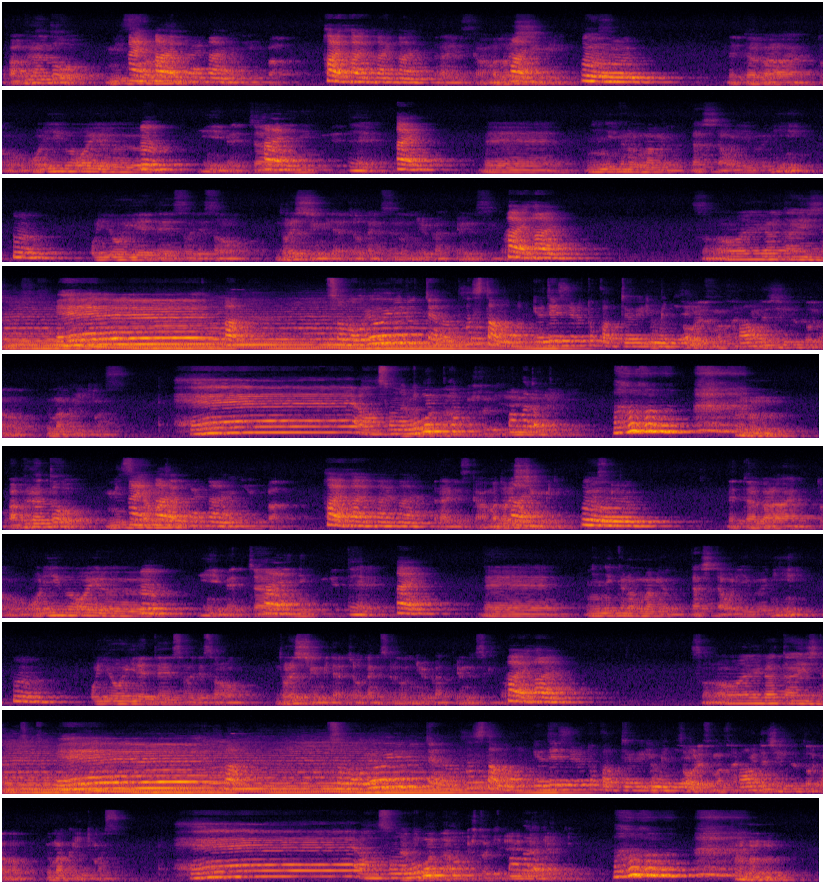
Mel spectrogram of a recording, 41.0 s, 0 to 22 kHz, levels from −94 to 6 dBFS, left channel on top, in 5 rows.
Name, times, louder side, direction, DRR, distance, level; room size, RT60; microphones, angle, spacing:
voice 1, 0.0-2.8 4.3-5.5 5.8-6.2 7.2-9.7 10.2-12.0 13.0-13.8 14.0-16.2 17.3-18.8 19.2-21.5 23.3-25.7 31.1-34.0 36.8-38.4 40.1-40.6, right 1 dB, 80° right, -3 dB, 3.7 m, -34 dB
voice 2, 1.3-2.4 3.2-4.2 5.1-5.4 5.8-6.5 9.6-9.9 10.8-11.1 12.2-12.5 16.5-16.9 21.5-22.1 25.2-27.2 27.9-31.6 32.0-32.2 34.6-37.4 37.9-38.2 38.9-40.3, left 1 dB, 35° left, -1 dB, 2.6 m, -23 dB
sound 1, 24.6-30.2, equal, 60° right, 1.3 m, -28 dB
13.0 x 5.2 x 6.1 m, 0.85 s
head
